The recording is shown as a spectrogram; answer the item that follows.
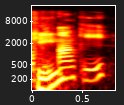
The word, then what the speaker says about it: Bianchi: Awkward Key? No, Bianchi.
